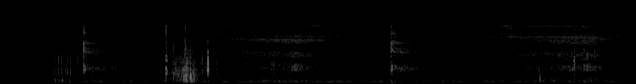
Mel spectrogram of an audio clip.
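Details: Soft, airy snoring with two slow breathy swells and a few faint clicks against light background hiss; a gentle snore.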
